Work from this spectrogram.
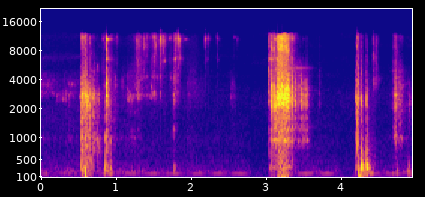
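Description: Keys dropped during a stage reading of True West by Sam Shepard: several sharp metallic jingling clatters in separate bursts, close and fairly loud, with quiet pauses between.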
